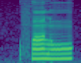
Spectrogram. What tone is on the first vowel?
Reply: high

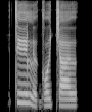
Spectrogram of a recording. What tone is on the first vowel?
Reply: high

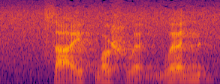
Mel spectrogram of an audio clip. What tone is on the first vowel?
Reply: rising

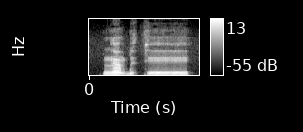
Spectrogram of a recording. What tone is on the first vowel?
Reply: high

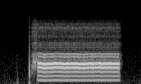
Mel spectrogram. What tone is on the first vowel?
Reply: high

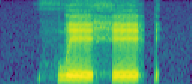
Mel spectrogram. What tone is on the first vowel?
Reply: falling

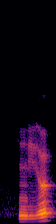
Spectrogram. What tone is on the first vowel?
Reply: rising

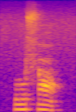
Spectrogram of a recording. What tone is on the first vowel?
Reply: high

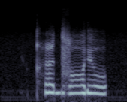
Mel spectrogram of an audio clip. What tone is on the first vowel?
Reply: high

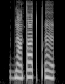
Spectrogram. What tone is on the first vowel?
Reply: low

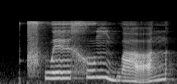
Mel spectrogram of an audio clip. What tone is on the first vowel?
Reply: high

